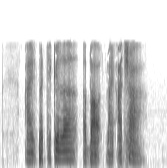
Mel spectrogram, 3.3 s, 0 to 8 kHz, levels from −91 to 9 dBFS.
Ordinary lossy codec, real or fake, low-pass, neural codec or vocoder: AAC, 16 kbps; real; 7.2 kHz; none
